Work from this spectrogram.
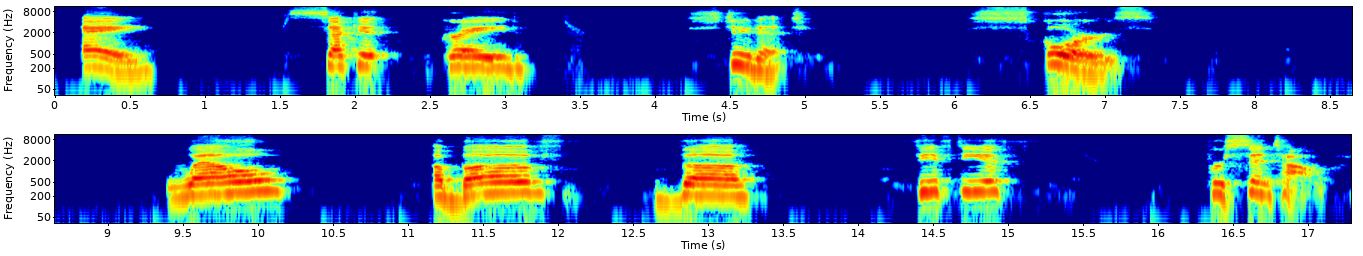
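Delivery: loud, choppy, disjointed word-by-word reading with no flow. A presenter demonstrates how a student read a sentence, choppy word-by-word reading. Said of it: "read this competence or one of these sentences the same way".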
